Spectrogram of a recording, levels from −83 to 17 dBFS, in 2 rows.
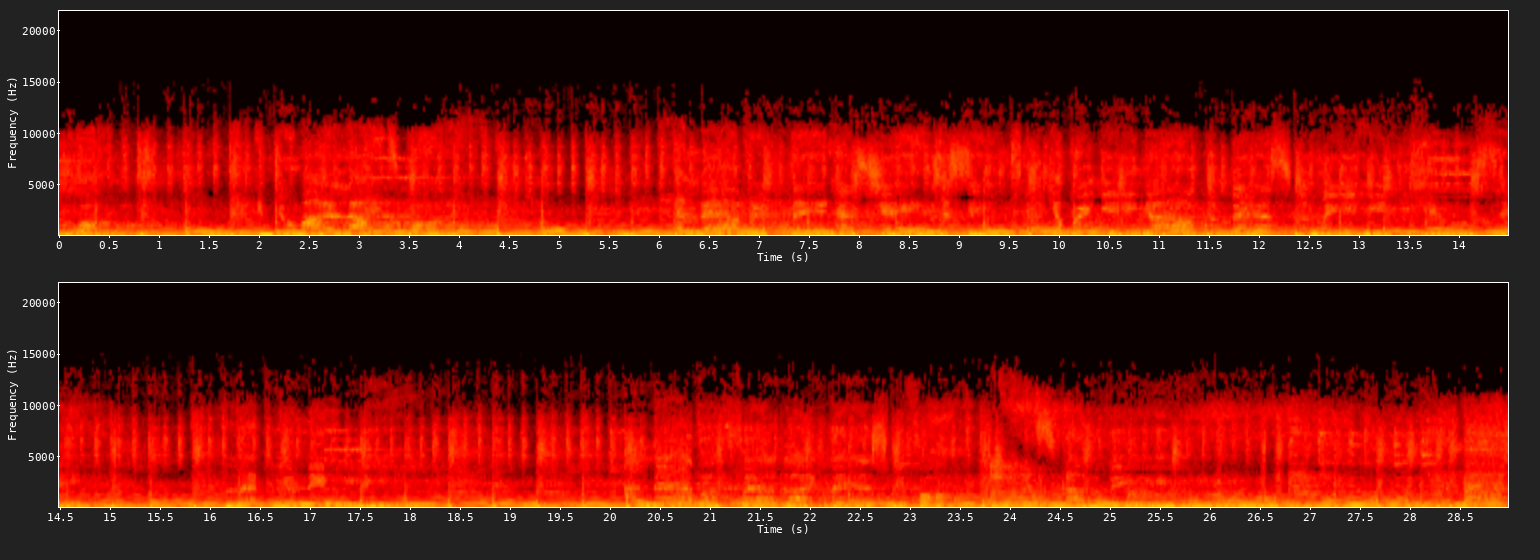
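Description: At 15.05, 17.14 and 26.54 s, compressed frames are skipped. Whole decoded frames go missing, so the sound leaps ahead by roughly 70, 100 and 150 ms, which fits a few 23.2 ms frames each. Each join is a brief smeared blip. On a spectrogram it is a thin vertical smudge, and on the waveform a sudden jump in shape.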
